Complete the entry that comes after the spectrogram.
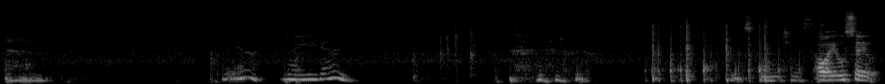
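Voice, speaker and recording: A woman's voice: lowish voice, gravelly, a little mellow, slight background noise, poor audio. A middle-aged woman hosting a craft channel, chatting casually and rambling through asides with frequent laughter. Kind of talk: casual live chat.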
